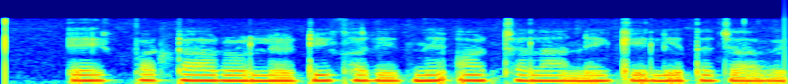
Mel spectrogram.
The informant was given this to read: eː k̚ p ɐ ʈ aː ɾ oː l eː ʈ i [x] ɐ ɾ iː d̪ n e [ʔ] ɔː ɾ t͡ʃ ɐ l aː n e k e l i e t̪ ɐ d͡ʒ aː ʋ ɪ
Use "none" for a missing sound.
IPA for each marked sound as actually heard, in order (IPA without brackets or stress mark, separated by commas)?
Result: x, ʔ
